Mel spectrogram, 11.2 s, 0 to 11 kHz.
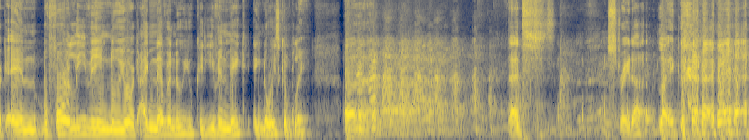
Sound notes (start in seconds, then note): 5.2 crowd laughs; 10.0 laughs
